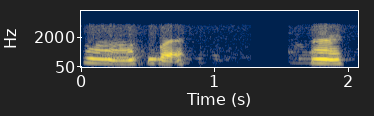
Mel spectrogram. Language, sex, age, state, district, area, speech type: Marathi, female, 60+, Maharashtra, Nanded, rural, conversation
